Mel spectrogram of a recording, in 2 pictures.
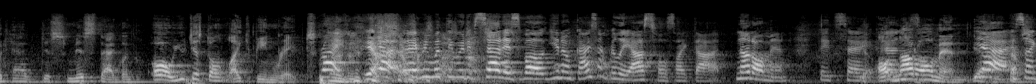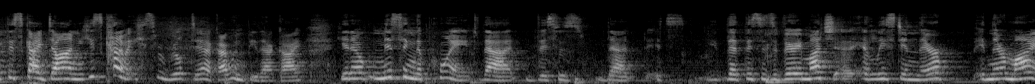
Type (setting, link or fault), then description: setting, live audience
